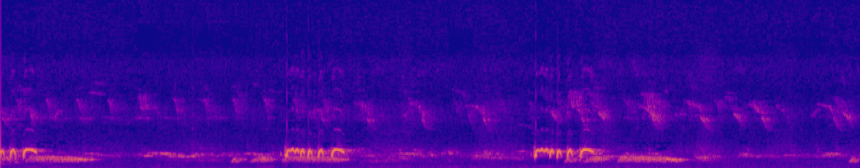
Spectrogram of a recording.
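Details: Zebra dove, kept bird, repeating short bursts of rapid pulsed cooing roughly every two and a half seconds. Soft lower coos follow each burst, while many high chirping notes from other birds continue in the background.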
